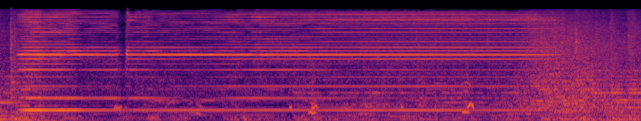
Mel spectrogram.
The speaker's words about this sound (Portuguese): É esse cachorrinho que protesta porque deixaram ele preso no carro. Sabe como é que ele protestou? Usando a buzina.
